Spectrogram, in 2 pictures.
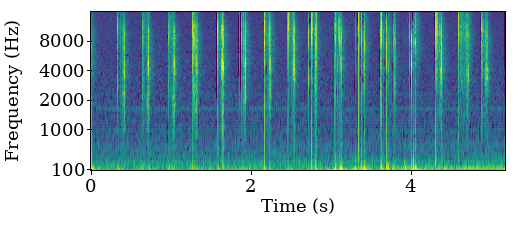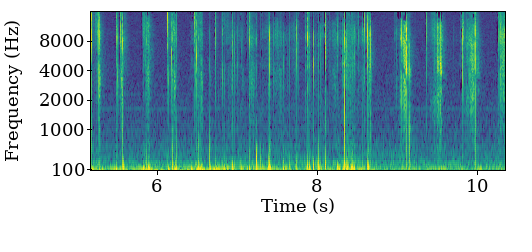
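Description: Long acrylic nails scratch and tap a palm-sized solid clear glass globe paperweight in a rapid series of short, bright, crisp strokes. A low, steady hum sits underneath throughout.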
